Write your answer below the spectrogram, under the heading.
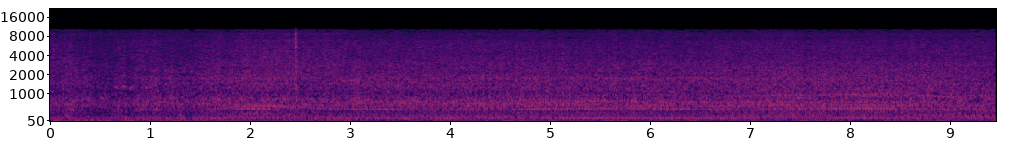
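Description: A vehicle engine running steadily, its hum shifting up slightly about two seconds in and then holding.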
